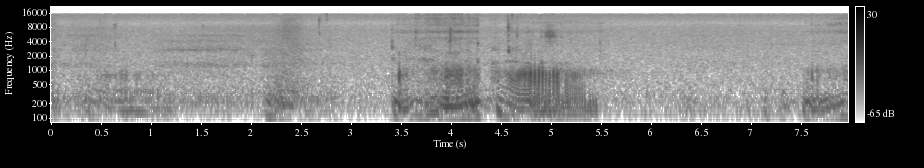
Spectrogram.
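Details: Two sleeping dogs snoring loudly indoors; a steady breathy hiss is broken by a few louder, rasping snore bursts in the middle and again near the end.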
